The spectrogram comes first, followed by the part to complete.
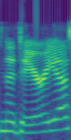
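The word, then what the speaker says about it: Cnidaria: um and then there's Nadia so that c is silent when you say it um and these are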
